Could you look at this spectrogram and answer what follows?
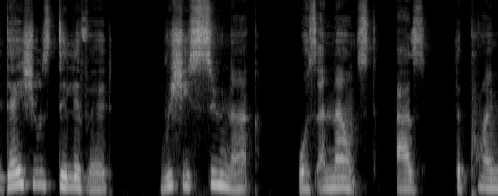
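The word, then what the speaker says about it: Sue-Nak: So I named her Sunak, which is spelled S-U-E, then a hyphen, and then N-A-K.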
